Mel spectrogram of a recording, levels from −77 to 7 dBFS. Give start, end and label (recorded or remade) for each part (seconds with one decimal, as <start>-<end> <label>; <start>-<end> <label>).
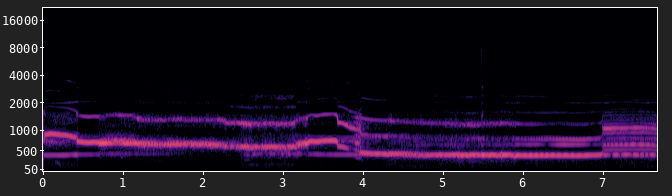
0.0-0.7 recorded; 0.7-3.3 remade; 3.3-4.3 recorded; 4.3-5.9 remade; 5.9-7.7 recorded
